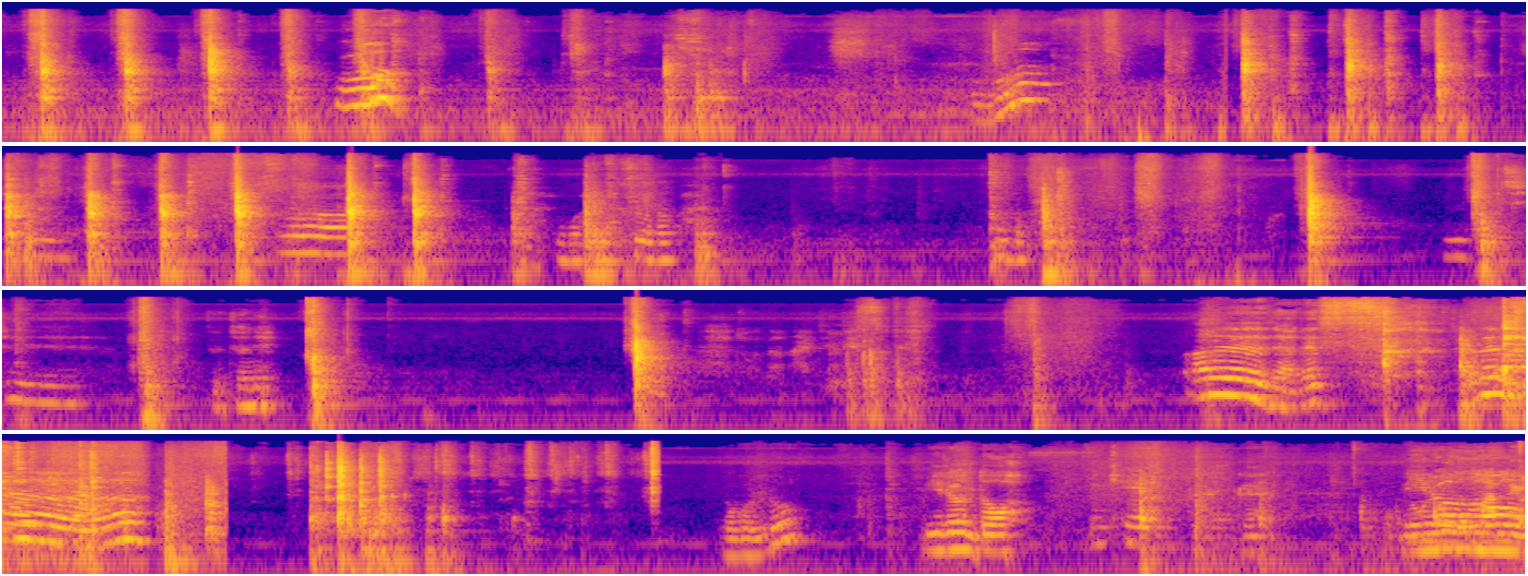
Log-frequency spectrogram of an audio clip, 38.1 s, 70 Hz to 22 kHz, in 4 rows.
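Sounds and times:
knife chopping on cutting board: 0:00.1 - 0:04.5, 0:07.3 - 0:13.5, 0:19.8 - 0:20.2.

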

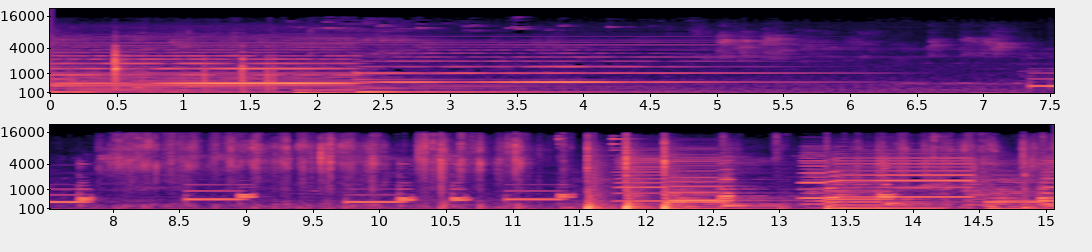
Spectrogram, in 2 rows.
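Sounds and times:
background music: 0:00.0 - 0:06.2, 0:09.8 - 0:15.0
pestle thumps: 0:00.4 - 0:02.0, 0:11.5 - 0:12.4
pestle crushing in stone mortar: 0:13.0 - 0:15.0.

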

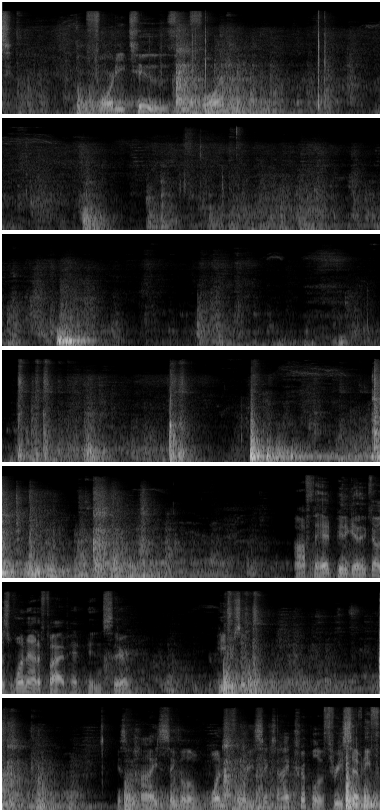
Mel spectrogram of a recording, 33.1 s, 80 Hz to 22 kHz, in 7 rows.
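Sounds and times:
bowling balls rolling: 0:00.0 - 0:33.0.

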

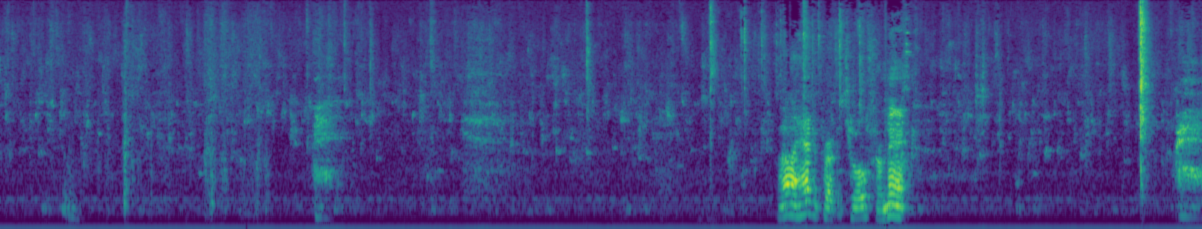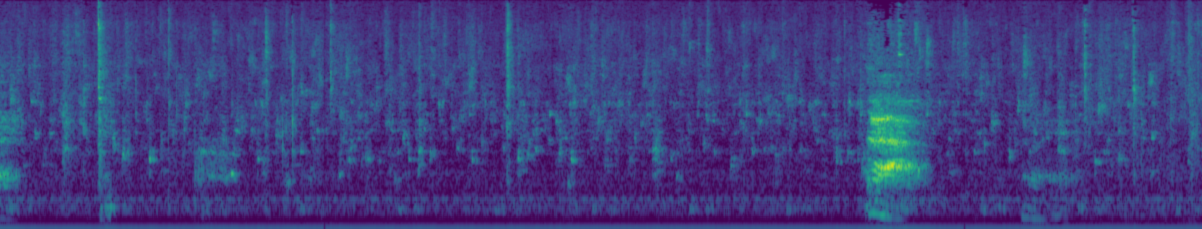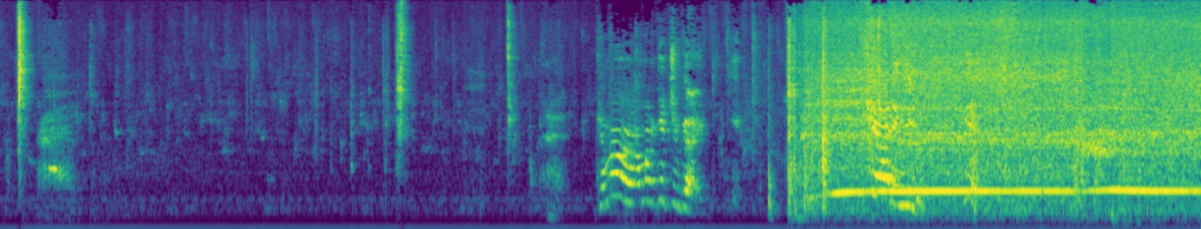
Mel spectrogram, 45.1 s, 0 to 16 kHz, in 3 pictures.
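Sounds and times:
faint steady hum: 0:00.0 - 0:39.9.

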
